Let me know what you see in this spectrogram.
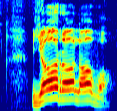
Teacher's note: य का उच्चारण स्थान तालु, र का वर्त से यानी कि दंत मूल, ल का भी वर्त से यानी कि दंत मूल। ठीक है, और व का दंतोष्ठी यानी कि ऊपर के दांत और निचला होंठ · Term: अंतःस्थ व्यंजन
